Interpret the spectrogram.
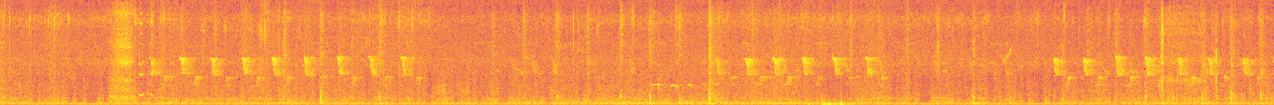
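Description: A bird calling in three bouts of short, high repeated notes, about three a second, over faint scattered clicks.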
